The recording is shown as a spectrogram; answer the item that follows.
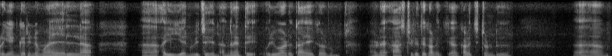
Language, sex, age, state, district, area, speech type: Malayalam, male, 18-30, Kerala, Kollam, rural, spontaneous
